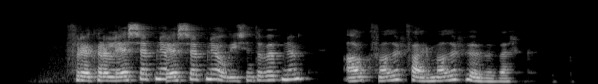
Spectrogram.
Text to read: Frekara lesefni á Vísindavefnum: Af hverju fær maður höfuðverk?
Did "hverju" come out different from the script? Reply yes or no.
yes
